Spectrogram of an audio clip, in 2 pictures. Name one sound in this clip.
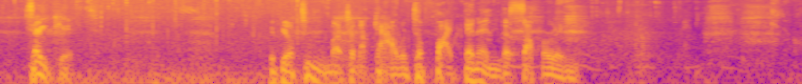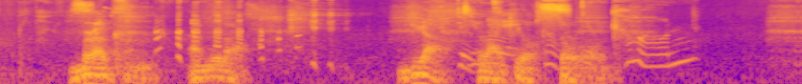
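A young woman speaks in a taunting, whispery voice close by.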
